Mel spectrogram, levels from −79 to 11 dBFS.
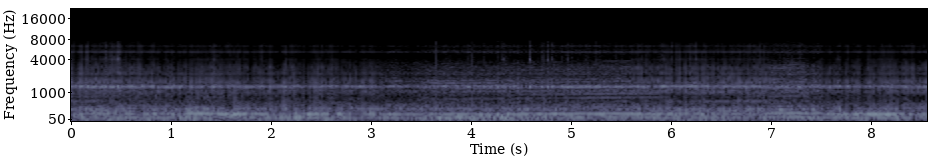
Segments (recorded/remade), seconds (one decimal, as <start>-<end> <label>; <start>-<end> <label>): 0.0-3.1 remade; 3.1-5.6 recorded; 5.6-7.0 remade; 7.0-7.5 recorded; 7.5-8.6 remade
